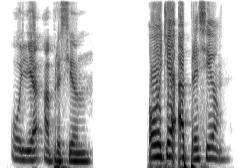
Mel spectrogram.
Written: olla a presion

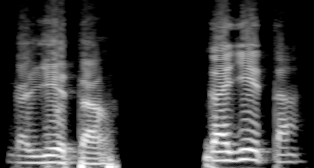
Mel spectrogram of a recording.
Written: galleta

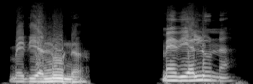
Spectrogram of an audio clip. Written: medialuna

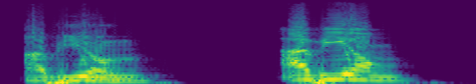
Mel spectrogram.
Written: avion

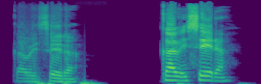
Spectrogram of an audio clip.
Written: cabecera

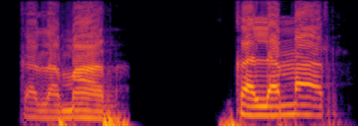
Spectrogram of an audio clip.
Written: calamar

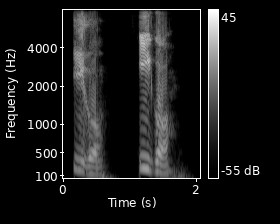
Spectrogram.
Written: higo

